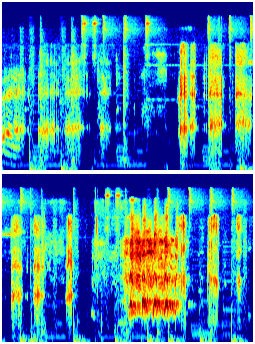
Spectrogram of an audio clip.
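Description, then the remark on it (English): A series of guttural burps in quick succession, throaty and croaking, with a brief louder, rougher burst partway through. “Yeah, I'm just burping.”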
